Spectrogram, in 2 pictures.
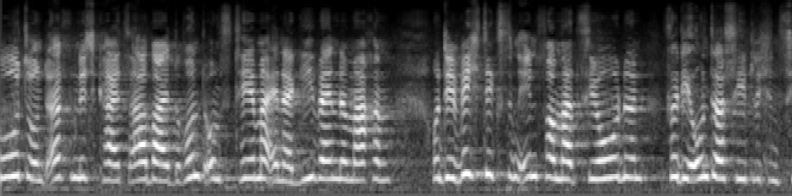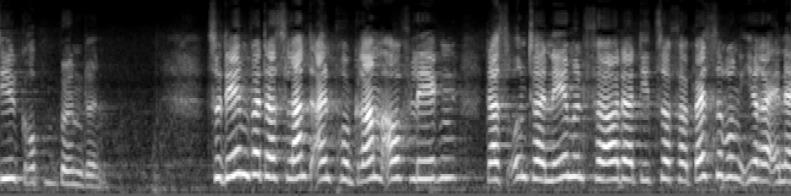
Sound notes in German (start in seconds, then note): none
